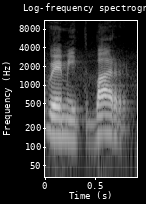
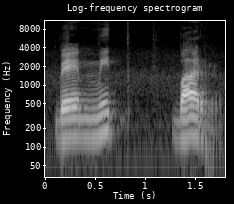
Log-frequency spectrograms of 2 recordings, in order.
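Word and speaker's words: במדבר: Este libro, el libro de Números, se pronuncia en hebreo Bemidbar. Bemidbar.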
